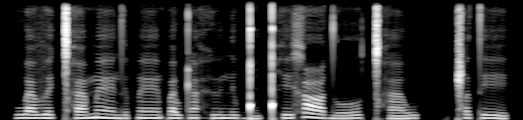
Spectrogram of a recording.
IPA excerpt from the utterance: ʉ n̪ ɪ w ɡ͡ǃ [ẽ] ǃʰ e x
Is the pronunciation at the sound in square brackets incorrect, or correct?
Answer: correct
